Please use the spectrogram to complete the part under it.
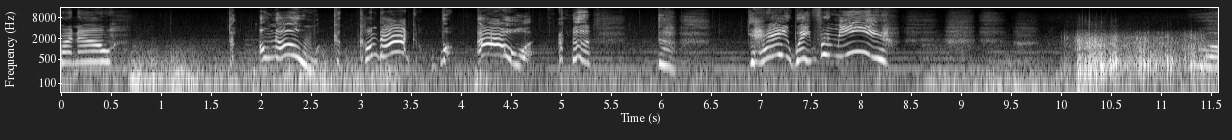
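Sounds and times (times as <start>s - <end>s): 
thunder crack from a lightning strike: 0.0s - 4.7s, 10.0s - 11.5s
soft thunder rumbles: 0.0s - 11.5s
speech: 0.1s - 0.8s, 2.0s - 3.2s, 4.6s - 8.4s.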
